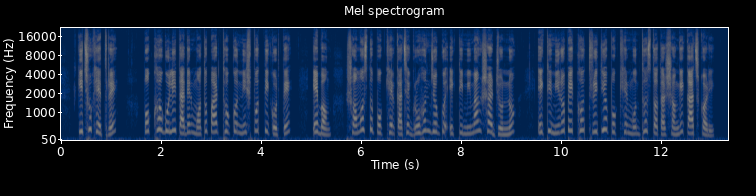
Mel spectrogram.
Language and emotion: Bengali, neutral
